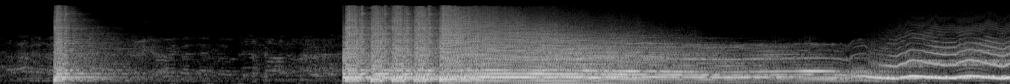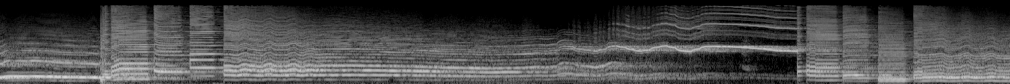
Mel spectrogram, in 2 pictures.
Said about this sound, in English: And so, one of the really fun things about this guitar is that you can play with feedback and distortion. I'm just going to show it to you briefly.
